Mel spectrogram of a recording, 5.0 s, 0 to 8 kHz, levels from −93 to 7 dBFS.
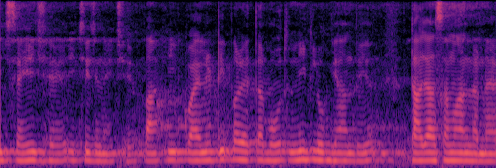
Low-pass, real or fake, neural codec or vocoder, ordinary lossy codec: none; fake; codec, 16 kHz, 4 kbps, FreqCodec, larger model; none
